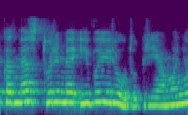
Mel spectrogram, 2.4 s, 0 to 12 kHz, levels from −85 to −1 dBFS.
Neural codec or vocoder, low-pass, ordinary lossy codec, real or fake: none; 7.2 kHz; AAC, 48 kbps; real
